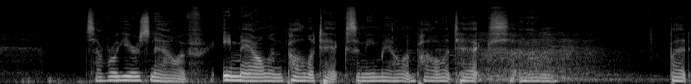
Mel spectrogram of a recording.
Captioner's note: audience laughter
